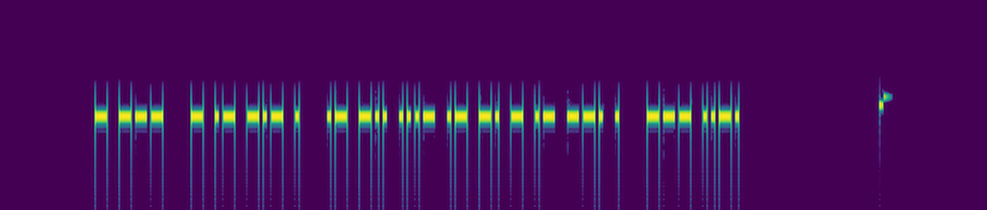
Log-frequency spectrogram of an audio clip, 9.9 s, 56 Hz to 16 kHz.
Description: Morse code, heard as a keyed tone, about 30 wpm, 700 Hz. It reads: TO TAKE ADVANTAGE OF
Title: Sets of 4 Words 30wpm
